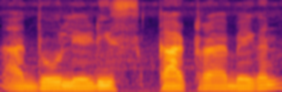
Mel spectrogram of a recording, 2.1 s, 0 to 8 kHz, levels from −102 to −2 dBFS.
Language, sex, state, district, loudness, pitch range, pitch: Hindi, male, Jharkhand, Ranchi, -19 LUFS, 105-115 Hz, 110 Hz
